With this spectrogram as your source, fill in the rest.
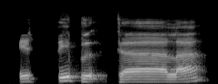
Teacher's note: Kemudian bak sukun, ya. Istibdala, bak sukun, bacaan qalqalah, dibaca memantul, tampakkan pantulannya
